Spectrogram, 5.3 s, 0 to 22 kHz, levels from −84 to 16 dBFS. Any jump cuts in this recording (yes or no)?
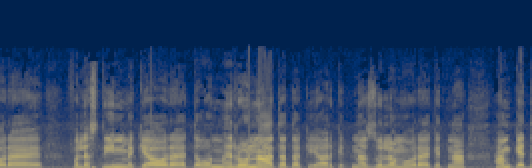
no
